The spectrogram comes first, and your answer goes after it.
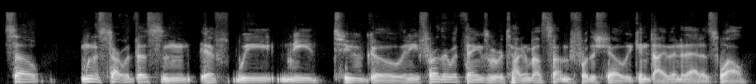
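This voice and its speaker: A man's voice: low voice, brisk, no room sound, low-quality recording. A man hosting a casual panel chat among DJs, posing questions to the group. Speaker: host of a panel show for DJs.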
